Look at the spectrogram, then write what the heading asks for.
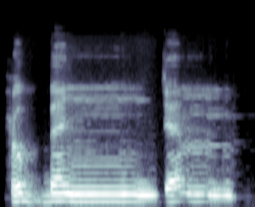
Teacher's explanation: mim tasdid ditahan lagi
